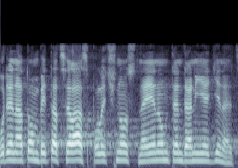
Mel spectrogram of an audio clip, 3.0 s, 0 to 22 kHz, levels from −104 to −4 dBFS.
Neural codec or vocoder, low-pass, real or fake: none; 7.2 kHz; real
